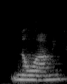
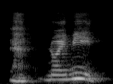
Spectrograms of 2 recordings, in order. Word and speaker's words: Noemi: Noami, sorry. Noemi, accent on the last syllable.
